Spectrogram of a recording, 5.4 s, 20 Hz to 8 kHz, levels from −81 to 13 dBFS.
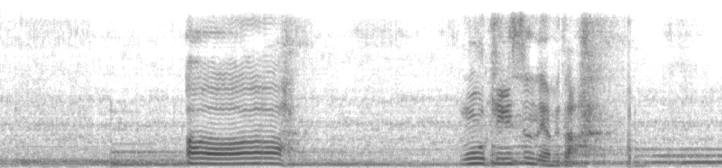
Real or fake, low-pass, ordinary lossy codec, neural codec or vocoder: fake; 7.2 kHz; none; vocoder, 22.05 kHz, 80 mel bands, HiFi-GAN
